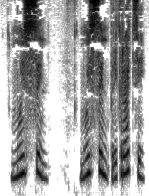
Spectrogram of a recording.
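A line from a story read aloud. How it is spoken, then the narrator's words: Exclaiming. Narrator (Russian): воскликнул он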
